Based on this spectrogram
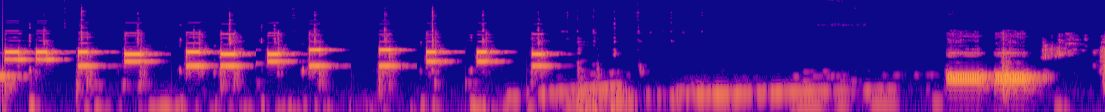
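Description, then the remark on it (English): A rapid series of about a dozen telephone keypad tones as a number is dialed from an auditorium in Vilnius, each a short dual-pitched beep, followed by a low hum and a brief ringing tone on the line. “So let's call Cormac. Yes. So let's see. What's the number?”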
